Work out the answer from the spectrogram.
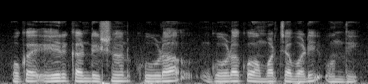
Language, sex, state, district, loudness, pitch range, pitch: Telugu, male, Telangana, Hyderabad, -15 LUFS, 135-150 Hz, 140 Hz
